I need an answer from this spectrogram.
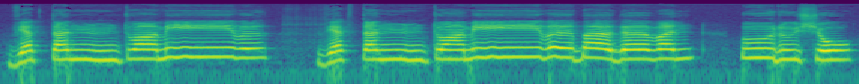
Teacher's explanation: त के ऊपर बिंदी है और बाद में क्या आ रहा है, त वर्ग, त थ द ध न। जब बिंदी के बाद होता है तो बिंदी का उच्चारण क्या होगा, न।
